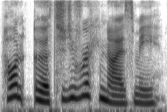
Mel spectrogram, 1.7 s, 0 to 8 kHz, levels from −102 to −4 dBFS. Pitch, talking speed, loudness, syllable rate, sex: 215 Hz, 250 wpm, -18 LUFS, 6.5 syllables/s, female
